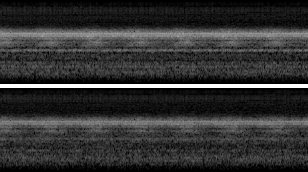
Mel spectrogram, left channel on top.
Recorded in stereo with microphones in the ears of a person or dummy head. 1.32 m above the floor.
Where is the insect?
30° left (ahead or behind), 1.4 m.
